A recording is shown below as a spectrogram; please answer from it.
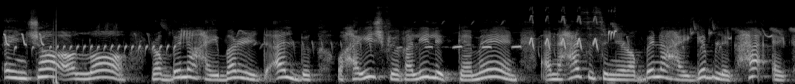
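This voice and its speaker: Performer as a calm neighbor offering condolences, Egyptian accent, noisy track. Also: sits high, moderate pace. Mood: consoling. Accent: Egyptian Arabic. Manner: soothing, pious. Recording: clear background noise.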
